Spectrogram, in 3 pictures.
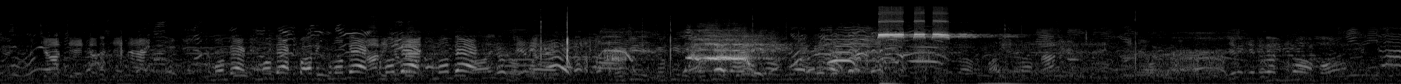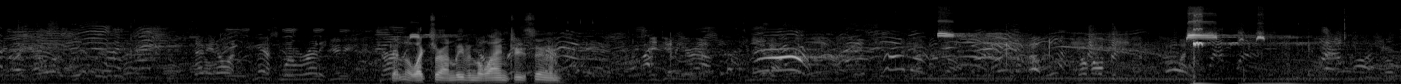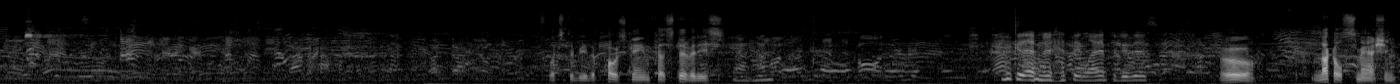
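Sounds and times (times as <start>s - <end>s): voices chattering: 0.0s - 42.0s
onlookers shouting: 5.2s - 10.7s, 19.0s - 32.0s
referee's whistle blasts: 8.7s - 10.2s, 23.3s - 23.9s, 25.9s - 27.2s.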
